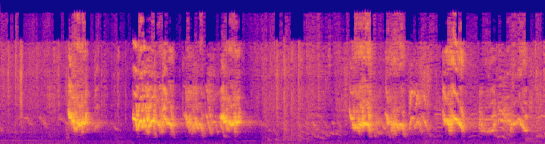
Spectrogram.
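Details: A budgie colony with a breeding pair, chirping in bright, high, scratchy bursts. The chirps come in two clusters separated by a short pause.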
